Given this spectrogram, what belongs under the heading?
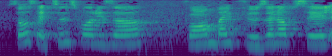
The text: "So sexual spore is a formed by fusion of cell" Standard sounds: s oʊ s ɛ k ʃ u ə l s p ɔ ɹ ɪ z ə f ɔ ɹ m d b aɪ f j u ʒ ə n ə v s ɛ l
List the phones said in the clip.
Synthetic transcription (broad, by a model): s oʊ s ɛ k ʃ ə n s f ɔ ɹ ɪ z ə f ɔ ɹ m b aɪ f j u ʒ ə n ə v s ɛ l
